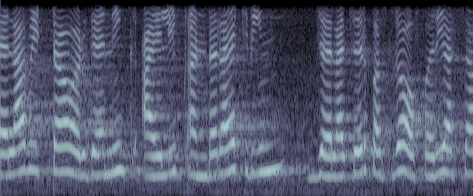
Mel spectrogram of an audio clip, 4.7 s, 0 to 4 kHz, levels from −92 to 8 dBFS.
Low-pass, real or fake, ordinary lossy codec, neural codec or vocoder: 3.6 kHz; real; none; none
